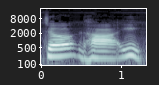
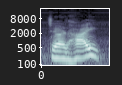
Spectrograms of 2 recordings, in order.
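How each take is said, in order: First: चढ़ाई said slowly, each syllable apart; teacher spelling out चढ़ाई by sound. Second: Said in the usual way. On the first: Shown as a demonstration. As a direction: break चढ़ाई into slow syllables.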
